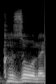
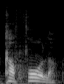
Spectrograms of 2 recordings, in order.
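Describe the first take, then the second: First: The middle consonant is a buzzing z sound. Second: The middle consonant is a soft hissing sound. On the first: This is how people commonly said it. The speaker calls it wrong. "People used to call him Cazola" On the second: This is how it is said in Spanish. The speaker calls it right. "That's how you say it in Spanish. So it's not it's not Zola"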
